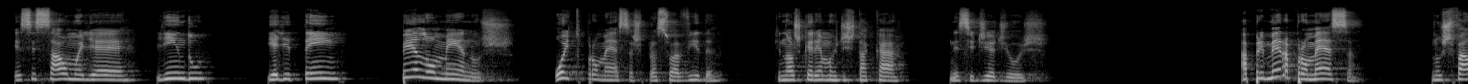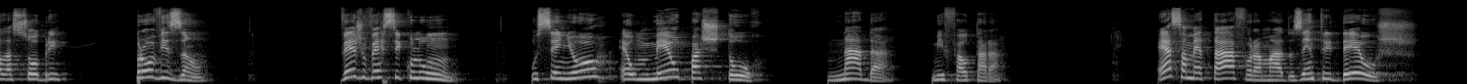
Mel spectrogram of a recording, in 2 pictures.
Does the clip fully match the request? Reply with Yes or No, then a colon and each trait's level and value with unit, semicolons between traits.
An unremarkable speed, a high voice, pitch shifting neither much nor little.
No: slow, 100 wpm; high, 235 Hz; average, 4.6 semitones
